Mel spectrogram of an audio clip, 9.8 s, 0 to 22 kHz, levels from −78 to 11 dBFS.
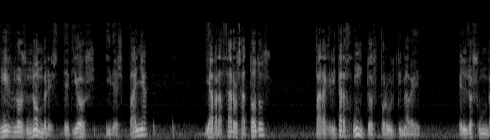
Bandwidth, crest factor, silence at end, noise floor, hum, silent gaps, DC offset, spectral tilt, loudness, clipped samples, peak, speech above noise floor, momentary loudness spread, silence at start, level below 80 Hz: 11.5 kHz; 18 dB; 0 s; -54 dBFS; none; none; under 0.1%; -6.5 dB/octave; -25 LUFS; under 0.1%; -6 dBFS; 30 dB; 10 LU; 0 s; -66 dBFS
